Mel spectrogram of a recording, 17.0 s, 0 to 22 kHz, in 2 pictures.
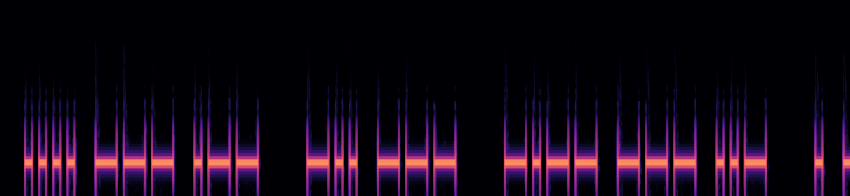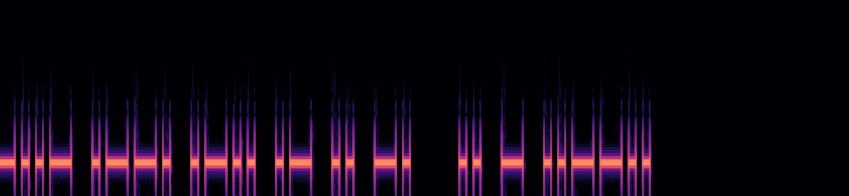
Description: Morse code, heard as a keyed tone, about 17 wpm, 700 Hz. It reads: HOW DO YOU EXPLAIN IT?
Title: Sentences from Top 1100 Words 17wpm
